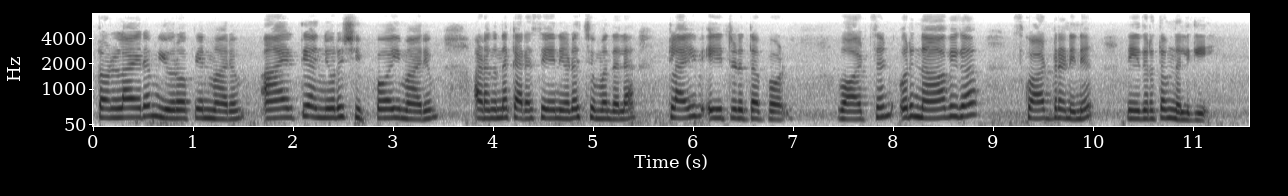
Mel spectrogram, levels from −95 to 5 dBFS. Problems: background sounds at intervals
